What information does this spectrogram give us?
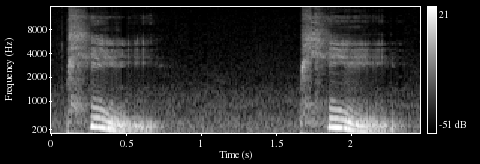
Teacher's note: You want to make sure you have that air puff or else it might sound more like B.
